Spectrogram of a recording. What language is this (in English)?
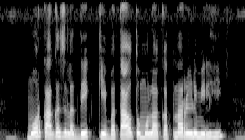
Chhattisgarhi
